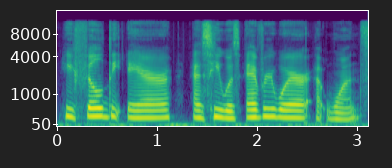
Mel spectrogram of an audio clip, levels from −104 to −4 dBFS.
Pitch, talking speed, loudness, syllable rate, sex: 200 Hz, 195 wpm, -16 LUFS, 5.6 syllables/s, female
